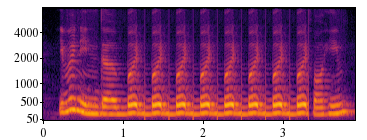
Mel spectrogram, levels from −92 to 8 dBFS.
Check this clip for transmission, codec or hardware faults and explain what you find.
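There's one clear fault here, a broken-record loop from 1.27 to 3.32 s. A 302 ms chunk of the speech repeats exactly, seven times back to back. That's likely a stalled player or stream resending its last buffered fragment. Whatever should have played meanwhile is gone.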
